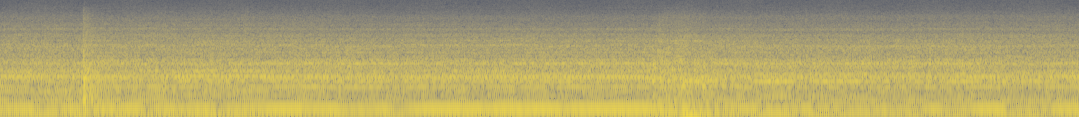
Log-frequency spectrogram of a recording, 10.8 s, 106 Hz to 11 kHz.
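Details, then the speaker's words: 2025 Kawasaki Ninja ZX-4RR at about 1,000 km odometer, riding with a passenger after its first oil change and chain adjustment. Steady engine drone with no chain rattle; before the adjustment the chain clunked on shifts and clutch release. "Nung na-adjust na, wala nang kalampag. So nung kasi hindi pa na-adjust kanina, maingay talaga yung kadena, kumakalampag-kalampag."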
